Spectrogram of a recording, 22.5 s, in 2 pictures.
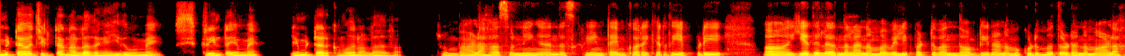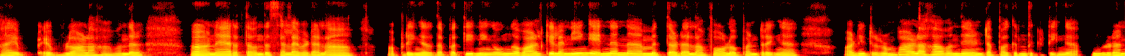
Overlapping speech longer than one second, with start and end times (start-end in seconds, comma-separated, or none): none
